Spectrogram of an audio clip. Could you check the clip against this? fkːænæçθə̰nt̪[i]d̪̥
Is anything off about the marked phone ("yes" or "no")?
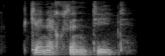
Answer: no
